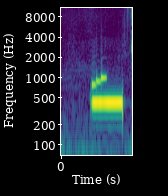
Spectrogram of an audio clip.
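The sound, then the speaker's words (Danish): A telephone ringing tone sounds once as a steady, mid-pitched electronic beep lasting about half a second, clear and fairly loud, followed by a brief faint click, as a phone call is placed to a guest. “Jeg tænker så bare, at vi ringer den op sådan her.”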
